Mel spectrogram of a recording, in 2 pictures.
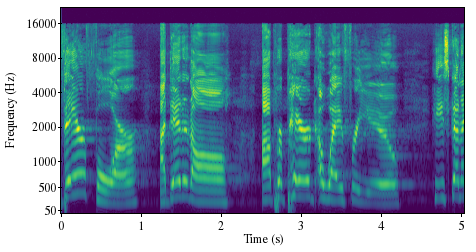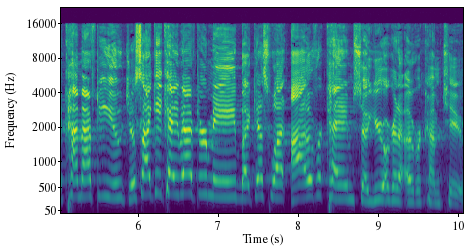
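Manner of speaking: put-on touch of Southern accent. Acting out his words to the listener during a sermon, slight Southern twang. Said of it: "a little southern twang to that".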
